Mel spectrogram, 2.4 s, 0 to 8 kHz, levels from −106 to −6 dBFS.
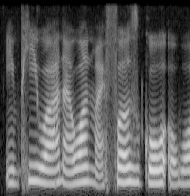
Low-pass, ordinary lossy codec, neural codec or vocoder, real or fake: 7.2 kHz; none; vocoder, 22.05 kHz, 80 mel bands, WaveNeXt; fake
